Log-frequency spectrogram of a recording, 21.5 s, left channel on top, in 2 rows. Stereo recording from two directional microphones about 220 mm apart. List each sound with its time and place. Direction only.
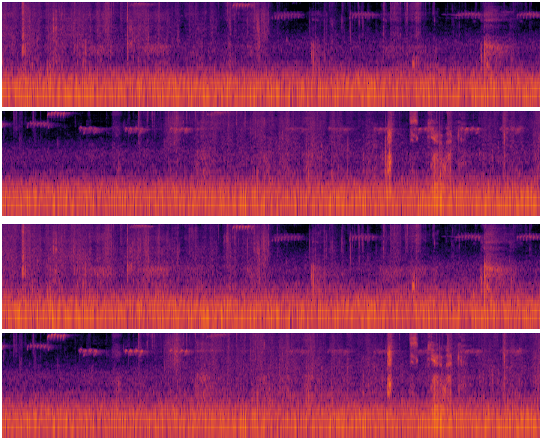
0.4 s walk: 5° right (ahead or behind)
9.6 s a sound: 25° right (ahead or behind)
18.4 s whispering: 10° right (ahead or behind)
